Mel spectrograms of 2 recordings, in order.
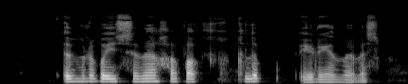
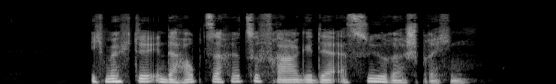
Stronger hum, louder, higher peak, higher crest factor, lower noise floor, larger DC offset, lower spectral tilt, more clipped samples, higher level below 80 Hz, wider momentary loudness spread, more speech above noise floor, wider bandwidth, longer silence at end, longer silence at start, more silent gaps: neither; about the same, -22 LUFS vs -21 LUFS; about the same, -2 dBFS vs -2 dBFS; about the same, 22 dB vs 20 dB; second, -61 dBFS vs -80 dBFS; neither; first, -6 dB/octave vs -4.5 dB/octave; neither; second, -64 dBFS vs -42 dBFS; first, 11 LU vs 8 LU; second, 39 dB vs 59 dB; about the same, 11 kHz vs 11.5 kHz; second, 0.3 s vs 0.9 s; second, 0.65 s vs 0.9 s; neither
